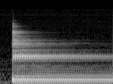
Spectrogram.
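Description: A bass guitar open A string struck with a thumb slap, giving a single sharp attack that then rings out steadily and sustains without fading much, with no voices.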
